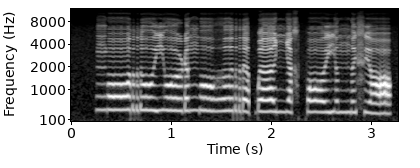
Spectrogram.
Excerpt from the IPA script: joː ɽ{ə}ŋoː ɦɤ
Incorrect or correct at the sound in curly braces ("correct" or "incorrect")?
correct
